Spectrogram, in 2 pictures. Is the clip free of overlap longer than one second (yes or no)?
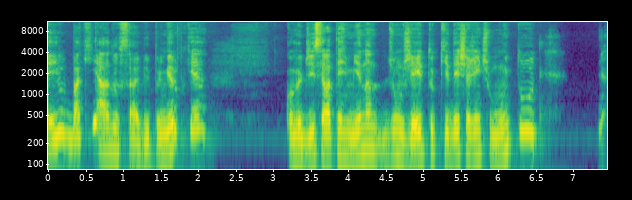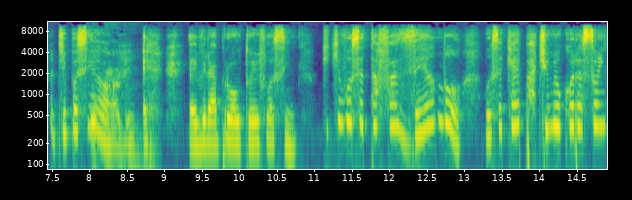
yes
